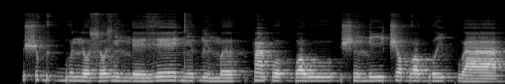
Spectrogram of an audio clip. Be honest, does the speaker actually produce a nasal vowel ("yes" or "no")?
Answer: yes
